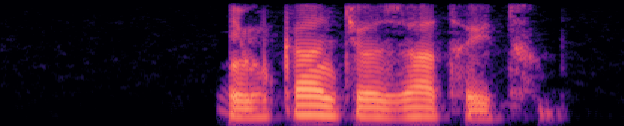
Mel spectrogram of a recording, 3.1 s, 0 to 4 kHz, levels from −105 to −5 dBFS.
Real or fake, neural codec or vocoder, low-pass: real; none; 3.6 kHz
